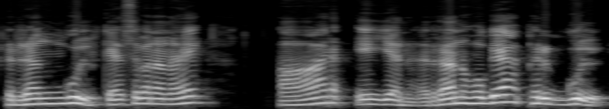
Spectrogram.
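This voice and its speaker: Lively in intonation but measured in pace, a man with a slightly high voice spells out letters step by step in a relaxed classroom manner. He addresses viewers informally as friends and checks in with them often, though the lo-fi recording sounds dull.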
